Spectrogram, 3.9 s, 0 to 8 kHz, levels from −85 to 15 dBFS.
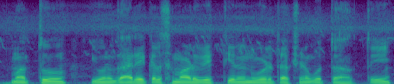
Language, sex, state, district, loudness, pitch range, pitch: Kannada, male, Karnataka, Koppal, -17 LUFS, 110-120 Hz, 115 Hz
